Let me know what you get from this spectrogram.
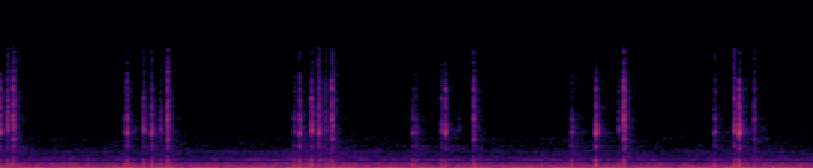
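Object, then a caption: Upturned ceramic bowl. Long fingernails tap on an empty, hollow, medium glossy red ceramic bowl held upside down. The taps come as short, bright clicks in quick, irregular bursts over a steady low hum.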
